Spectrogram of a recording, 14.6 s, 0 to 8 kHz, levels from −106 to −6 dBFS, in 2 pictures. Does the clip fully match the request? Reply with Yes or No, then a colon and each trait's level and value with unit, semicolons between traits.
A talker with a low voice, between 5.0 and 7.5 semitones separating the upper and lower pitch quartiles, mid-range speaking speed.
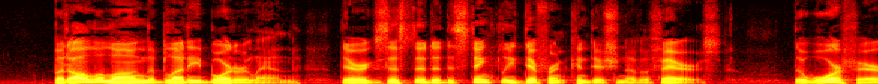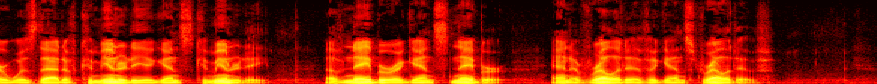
No: very low, 90 Hz; average, 5.3 semitones; slow, 125 wpm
